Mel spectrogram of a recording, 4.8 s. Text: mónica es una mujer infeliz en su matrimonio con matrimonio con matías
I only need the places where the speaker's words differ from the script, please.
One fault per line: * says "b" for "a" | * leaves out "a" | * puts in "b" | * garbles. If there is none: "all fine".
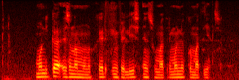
* leaves out "matrimonio con"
